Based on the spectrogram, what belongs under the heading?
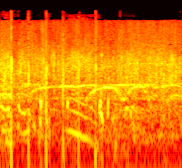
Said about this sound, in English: How about we get applause for both of us, hey?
